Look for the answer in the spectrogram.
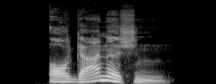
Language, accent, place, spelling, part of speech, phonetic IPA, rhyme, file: German, Germany, Berlin, organischen, adjective, [ɔʁˈɡaːnɪʃn̩], -aːnɪʃn̩, De-organischen.ogg
- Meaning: inflection of organisch: 1. strong genitive masculine/neuter singular 2. weak/mixed genitive/dative all-gender singular 3. strong/weak/mixed accusative masculine singular 4. strong dative plural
